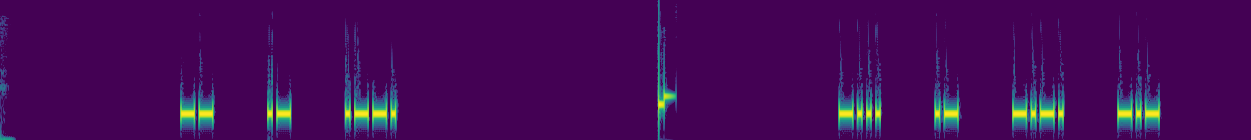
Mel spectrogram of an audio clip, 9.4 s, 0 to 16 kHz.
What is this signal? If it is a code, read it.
Morse code, heard as a keyed tone, about 34 wpm, spaced as for 16 wpm, 700 Hz. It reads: MAP BACK
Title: 4x Character Spacing - Top 500 Words - 35wpm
